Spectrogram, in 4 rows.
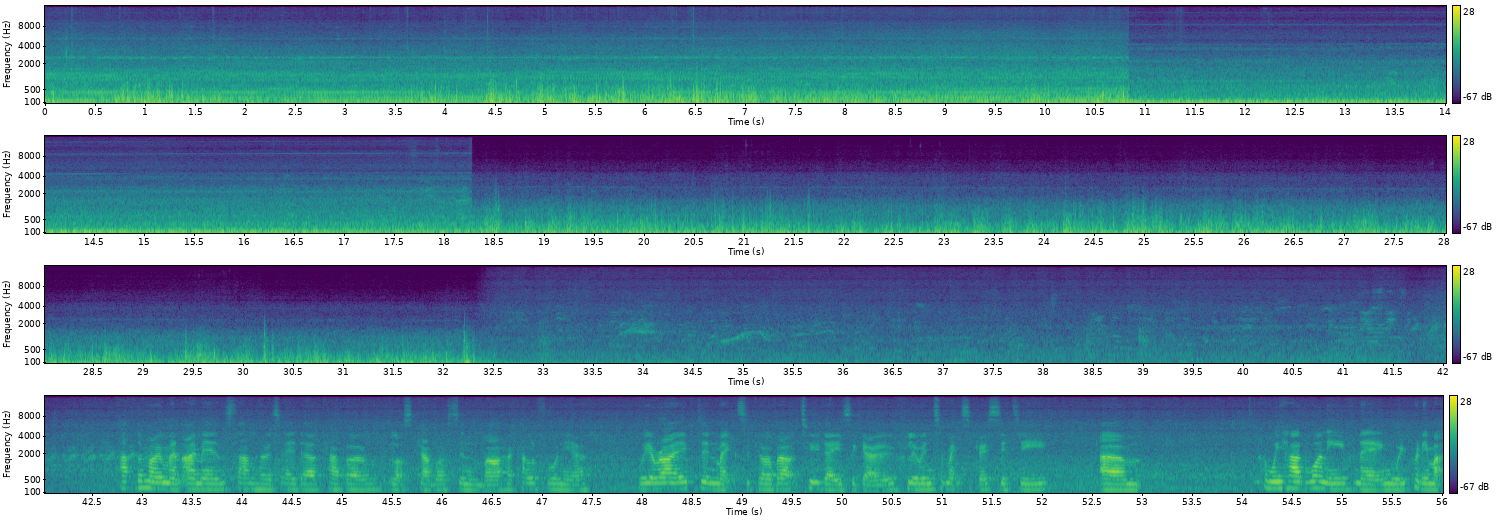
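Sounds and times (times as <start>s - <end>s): bus engine drone: 0.0s - 56.0s
road noise: 0.0s - 56.0s
vehicle engine hum: 0.0s - 56.0s.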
